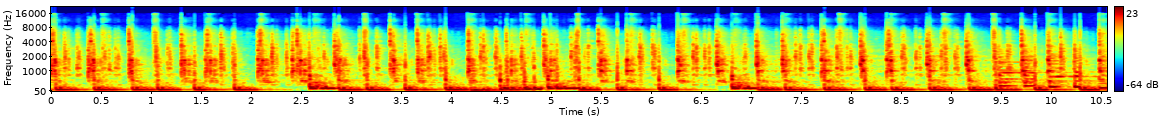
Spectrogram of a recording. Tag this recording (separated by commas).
Percussion, Bass drum, Drum, Music, Musical instrument, Snare drum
